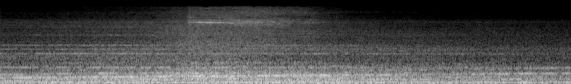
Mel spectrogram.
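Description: A train running through a railway station: a heavy low rumble with a whine that slowly rises in pitch, and a brief high hiss about two seconds in.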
